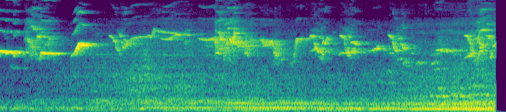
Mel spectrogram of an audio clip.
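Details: Oriental magpie-robin song used to lure birds into singing. A sharp rising whistle is followed by rolling, slurred whistled phrases and chatter, ending abruptly, over a faint low hum.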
